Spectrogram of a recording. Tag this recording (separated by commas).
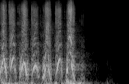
Domestic sounds, Zipper (clothing)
